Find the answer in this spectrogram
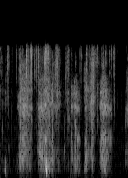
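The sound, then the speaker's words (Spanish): A dog sniffs eagerly at a hedgehog, a quick run of breathy, snuffling bursts with a little rustling, and nobody talking over it. “Rico dice que quiero olerlo. No, Rico, no. Que te va a pinchar el hocico.”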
